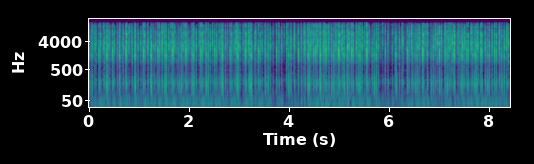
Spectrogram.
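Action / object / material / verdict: tap / hardcover book / cardboard / none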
